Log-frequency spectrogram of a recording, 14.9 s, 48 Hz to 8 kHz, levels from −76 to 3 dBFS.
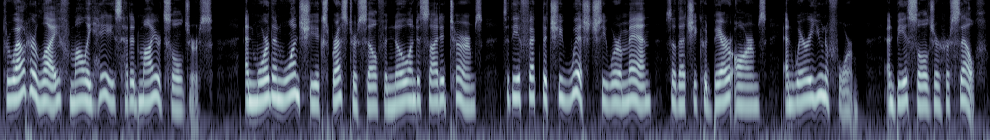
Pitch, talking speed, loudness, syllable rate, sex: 195 Hz, 180 wpm, -18 LUFS, 4.6 syllables/s, female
